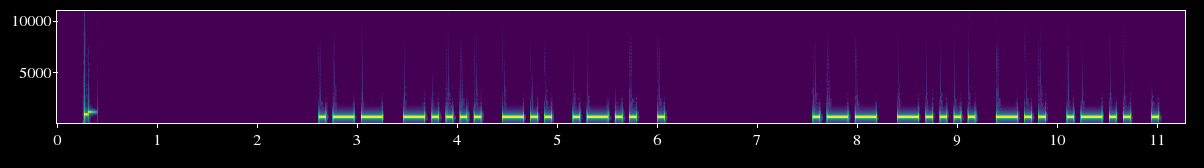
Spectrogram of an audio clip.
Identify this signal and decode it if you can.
Morse code, heard as a keyed tone, about 17 wpm, 700 Hz. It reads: W6DLE W6DLE
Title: USA Call Signs - 5 Characters - Repeated 3x - 17wpm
